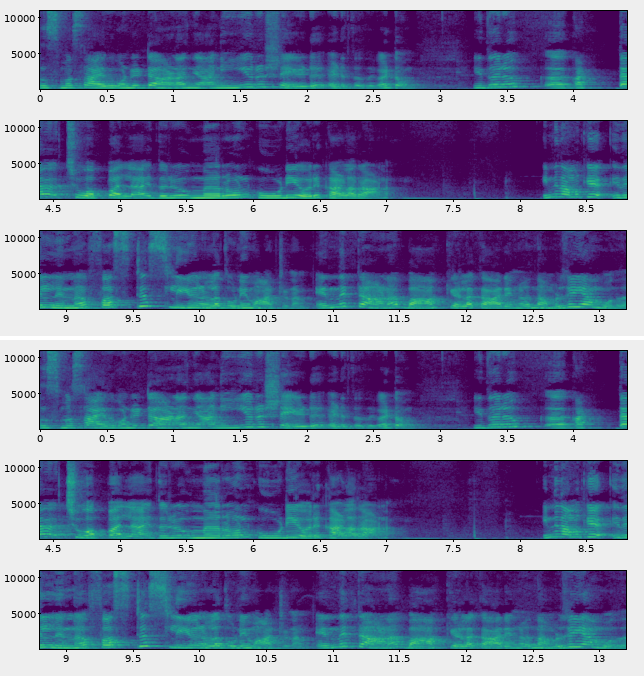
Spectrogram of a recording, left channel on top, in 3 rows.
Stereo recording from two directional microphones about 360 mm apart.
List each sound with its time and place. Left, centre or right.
0.2 s a woman's voice: centre
8.1 s a woman's voice: centre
